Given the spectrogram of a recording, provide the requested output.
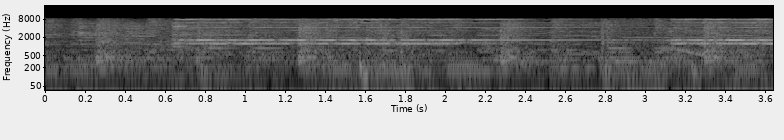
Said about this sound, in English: This episode, we are going to be talking about Ruggero Deodato's Dial Help from 1988. Her phone doesn't stop ringing.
